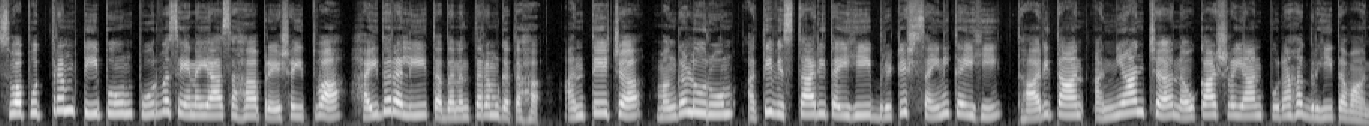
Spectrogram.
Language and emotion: Sanskrit, neutral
